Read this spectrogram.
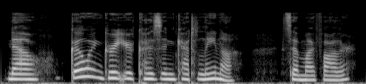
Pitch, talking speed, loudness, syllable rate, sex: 250 Hz, 165 wpm, -17 LUFS, 5.1 syllables/s, female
